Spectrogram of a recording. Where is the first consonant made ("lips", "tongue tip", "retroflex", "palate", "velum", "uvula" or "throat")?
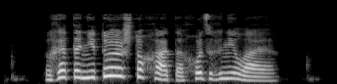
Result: velum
